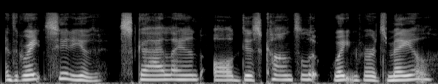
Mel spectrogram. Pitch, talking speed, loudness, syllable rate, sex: 205 Hz, 165 wpm, -16 LUFS, 5.0 syllables/s, female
